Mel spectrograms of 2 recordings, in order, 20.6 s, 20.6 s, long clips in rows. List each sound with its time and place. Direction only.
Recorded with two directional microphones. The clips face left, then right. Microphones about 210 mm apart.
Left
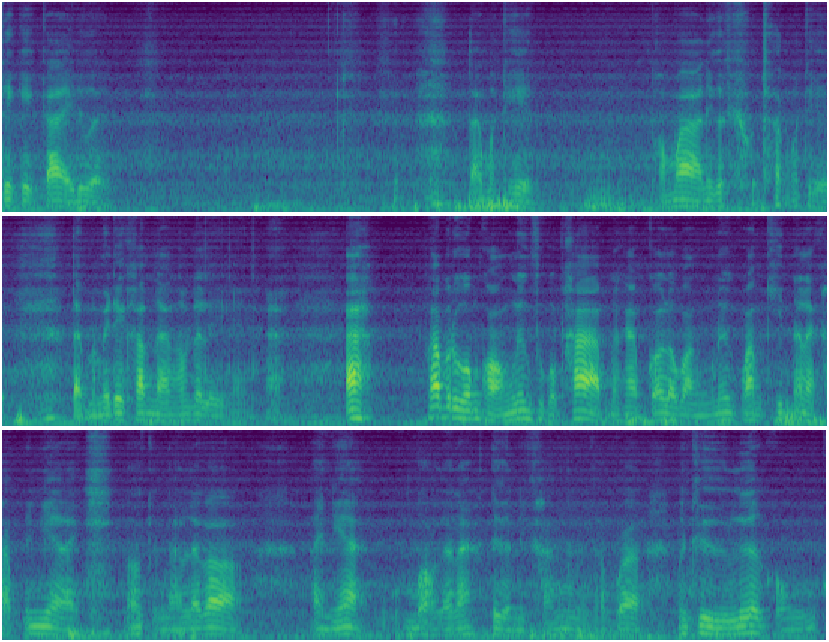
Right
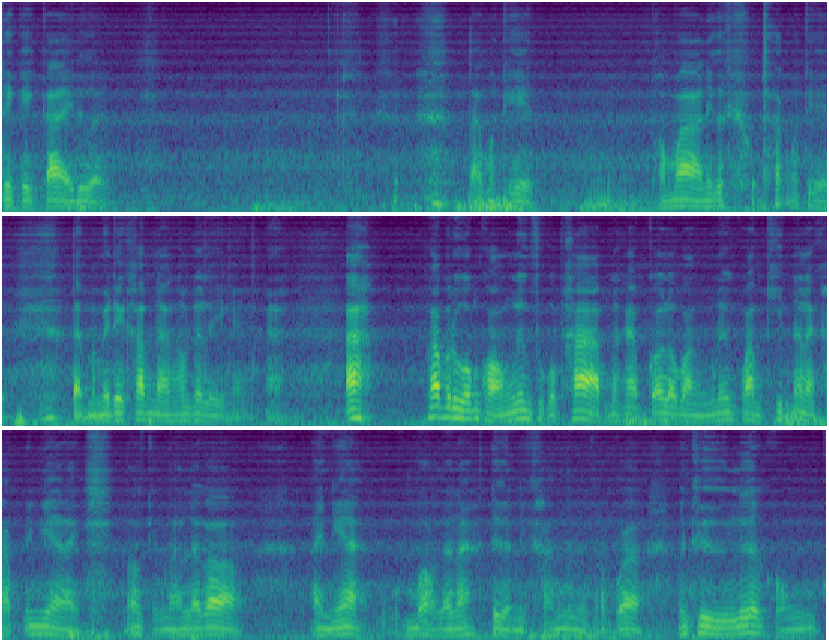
0.0 s speech: 10° right (ahead or behind)
3.5 s speech: 10° right (ahead or behind)
5.5 s speech: 10° right (ahead or behind)
9.7 s a sound: 5° right (ahead or behind)
10.4 s speech: 20° right (ahead or behind)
